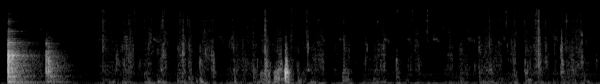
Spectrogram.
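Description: A brief pour of olive oil from a glass bottle, then hands tossing thin slices of raw sweet potato in a bowl: dense, irregular crackly rustling and clicking of the slices against each other and the bowl, with one louder click about three seconds in.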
